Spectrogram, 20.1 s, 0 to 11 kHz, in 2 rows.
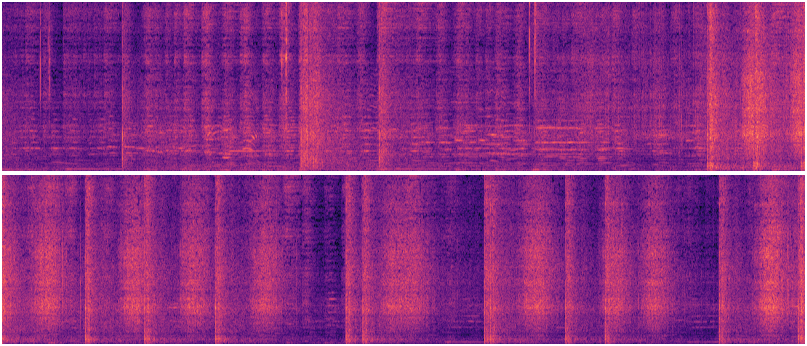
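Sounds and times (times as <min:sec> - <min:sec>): fireworks shells bursting: 0:00.0 - 0:05.2, 0:06.5 - 0:20.0
faint orchestral music: 0:00.0 - 0:20.0
crackling hiss: 0:06.6 - 0:20.0.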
